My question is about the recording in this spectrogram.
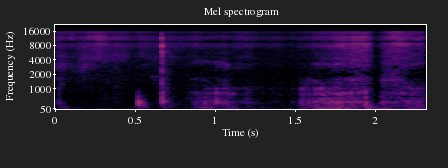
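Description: Bone folder scoring a line in cardstock along a ruler: faint, with a couple of light ticks about half a second in, then a soft scrape near the end.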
